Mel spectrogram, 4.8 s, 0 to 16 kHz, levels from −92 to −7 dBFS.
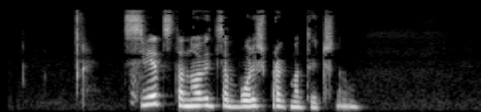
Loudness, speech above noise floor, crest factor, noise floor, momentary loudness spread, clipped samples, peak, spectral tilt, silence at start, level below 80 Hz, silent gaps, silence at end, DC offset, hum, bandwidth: -23 LUFS; 50 dB; 20 dB; -71 dBFS; 17 LU; under 0.1%; -4 dBFS; -5 dB/octave; 0.75 s; -72 dBFS; none; 1.25 s; under 0.1%; none; 11.5 kHz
